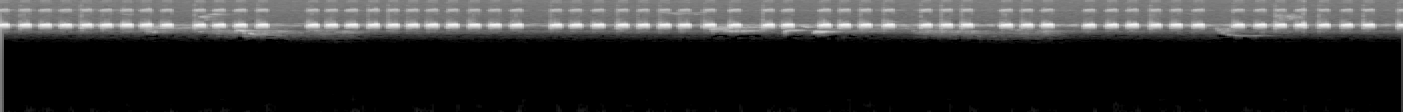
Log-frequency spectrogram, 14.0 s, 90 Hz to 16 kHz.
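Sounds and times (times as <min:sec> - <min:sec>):
field cricket chirping at Buoux Vaucluse: 0:00.0 - 0:14.0.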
